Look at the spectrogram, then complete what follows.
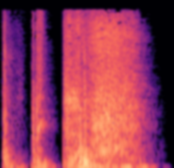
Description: open windows; house

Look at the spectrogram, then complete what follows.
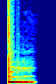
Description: hit sound effect

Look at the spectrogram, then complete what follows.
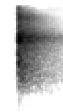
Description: court hammer

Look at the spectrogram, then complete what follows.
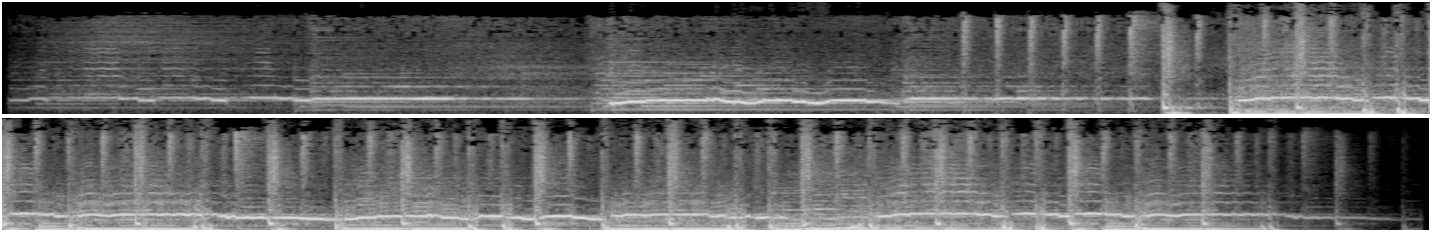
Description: Sad Ringtone

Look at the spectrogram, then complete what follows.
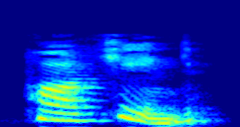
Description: elevator parking

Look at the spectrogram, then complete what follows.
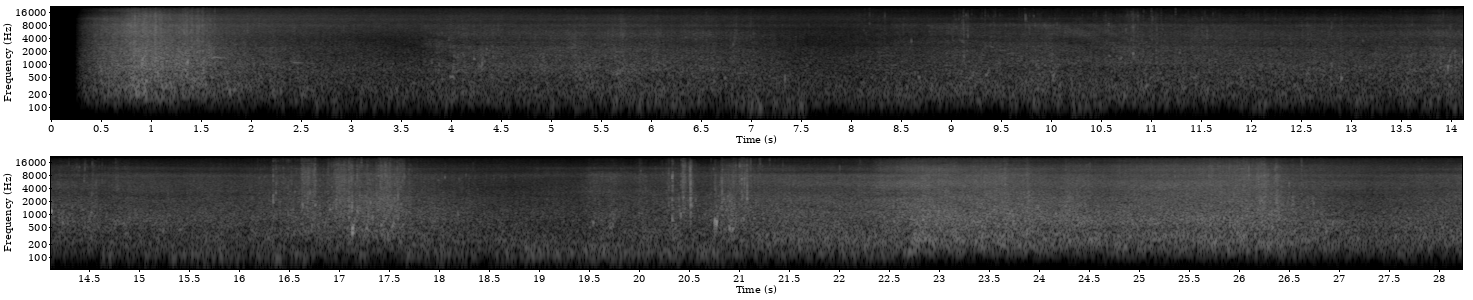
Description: Sea Waves sound

